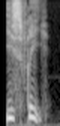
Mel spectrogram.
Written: ISFRIT

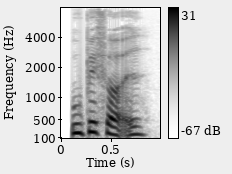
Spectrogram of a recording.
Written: ubeføjet

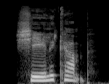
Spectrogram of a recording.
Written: sjælekamp

